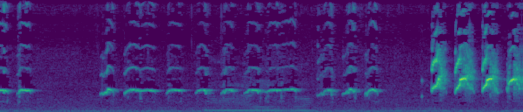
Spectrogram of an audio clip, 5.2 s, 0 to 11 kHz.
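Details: Elderly pet cockatiel, said to be 77 in human years, reacting to a box it hates, recorded October 2, 2021; short whistled chirps near one pitch repeated, then a burst of harsher squawky notes at the end, faint low hum behind.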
